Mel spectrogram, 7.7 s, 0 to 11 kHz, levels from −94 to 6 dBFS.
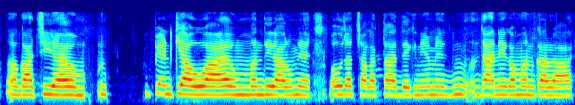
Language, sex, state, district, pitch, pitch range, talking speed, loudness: Maithili, male, Bihar, Supaul, 230 Hz, 220-235 Hz, 165 wpm, -17 LUFS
